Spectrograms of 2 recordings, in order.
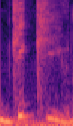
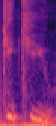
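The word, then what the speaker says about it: Gikuyu: I will write in my native Gikiyu, not Kikiyu. He said Kikiyu is a Europeanized way to pronounce my people's name. It's Gikiyu language.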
